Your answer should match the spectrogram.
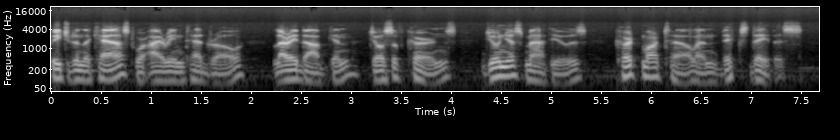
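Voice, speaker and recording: A man's voice: low voice, expressive, a little slow, few pauses, fairly bright tone, dry recording. A man working as a radio announcer, reading scripted copy in a polished, formal 1950s style. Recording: dull vintage radio recording.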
